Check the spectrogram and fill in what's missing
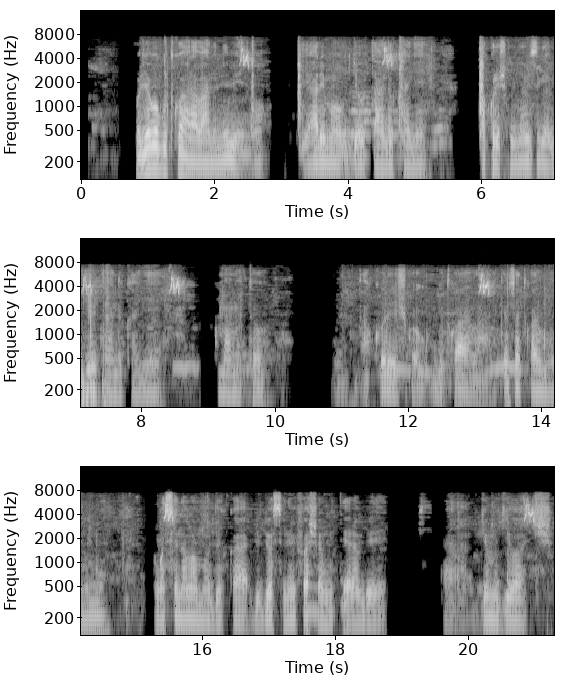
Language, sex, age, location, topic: Kinyarwanda, male, 18-24, Musanze, government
